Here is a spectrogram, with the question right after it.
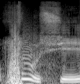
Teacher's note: Then Fu is fourth tone, Xi is second tone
